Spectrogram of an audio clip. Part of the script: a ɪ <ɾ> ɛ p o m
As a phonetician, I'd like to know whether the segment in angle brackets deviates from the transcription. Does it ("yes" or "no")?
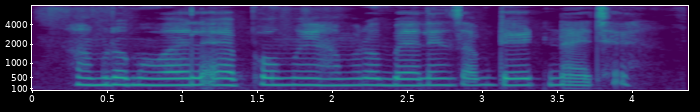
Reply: yes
